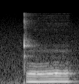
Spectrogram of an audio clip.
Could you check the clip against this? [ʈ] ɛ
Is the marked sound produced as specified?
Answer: yes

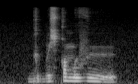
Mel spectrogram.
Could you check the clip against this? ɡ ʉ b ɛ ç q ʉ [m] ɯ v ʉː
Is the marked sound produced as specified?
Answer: yes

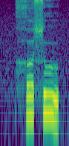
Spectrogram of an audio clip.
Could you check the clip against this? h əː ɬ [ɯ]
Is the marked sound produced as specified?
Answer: yes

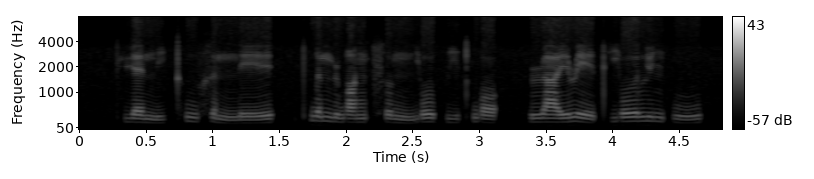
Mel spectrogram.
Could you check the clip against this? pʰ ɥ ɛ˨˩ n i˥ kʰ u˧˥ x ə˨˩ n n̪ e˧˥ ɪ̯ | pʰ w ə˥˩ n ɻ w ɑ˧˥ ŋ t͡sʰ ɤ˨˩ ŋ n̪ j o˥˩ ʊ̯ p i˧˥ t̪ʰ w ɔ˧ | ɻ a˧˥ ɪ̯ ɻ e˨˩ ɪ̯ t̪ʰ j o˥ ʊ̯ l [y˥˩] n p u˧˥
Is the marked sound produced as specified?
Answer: yes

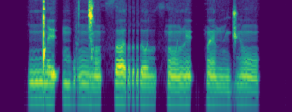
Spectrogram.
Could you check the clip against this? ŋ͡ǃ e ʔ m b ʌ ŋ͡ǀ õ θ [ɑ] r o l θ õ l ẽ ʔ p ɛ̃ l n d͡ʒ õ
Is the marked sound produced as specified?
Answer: no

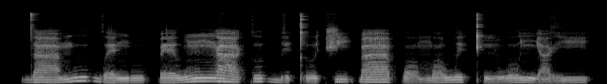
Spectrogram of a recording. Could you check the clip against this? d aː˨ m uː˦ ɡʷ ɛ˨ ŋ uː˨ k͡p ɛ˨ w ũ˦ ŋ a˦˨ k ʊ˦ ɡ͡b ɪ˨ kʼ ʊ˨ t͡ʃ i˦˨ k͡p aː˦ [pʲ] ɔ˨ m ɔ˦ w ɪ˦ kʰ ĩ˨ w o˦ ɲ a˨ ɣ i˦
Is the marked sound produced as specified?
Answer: no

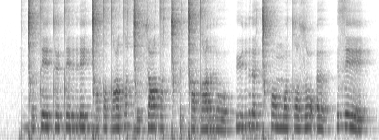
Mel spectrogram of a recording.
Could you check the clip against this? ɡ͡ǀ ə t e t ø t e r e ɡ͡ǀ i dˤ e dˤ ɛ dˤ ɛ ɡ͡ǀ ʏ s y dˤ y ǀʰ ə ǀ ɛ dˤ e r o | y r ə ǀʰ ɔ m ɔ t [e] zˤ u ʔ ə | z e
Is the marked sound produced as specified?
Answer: no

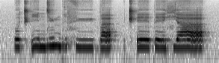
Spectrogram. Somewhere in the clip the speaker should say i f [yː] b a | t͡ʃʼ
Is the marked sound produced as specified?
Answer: yes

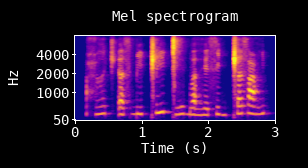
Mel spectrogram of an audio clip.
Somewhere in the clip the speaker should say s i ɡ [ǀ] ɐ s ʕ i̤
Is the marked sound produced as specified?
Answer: no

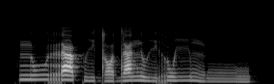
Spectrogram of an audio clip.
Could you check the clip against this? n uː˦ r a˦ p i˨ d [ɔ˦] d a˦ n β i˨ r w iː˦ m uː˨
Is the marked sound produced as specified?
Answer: no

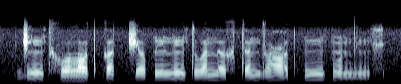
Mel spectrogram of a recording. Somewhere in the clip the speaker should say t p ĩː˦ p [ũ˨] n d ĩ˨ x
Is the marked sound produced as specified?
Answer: no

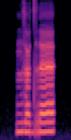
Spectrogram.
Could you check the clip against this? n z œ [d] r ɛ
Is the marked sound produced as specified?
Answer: yes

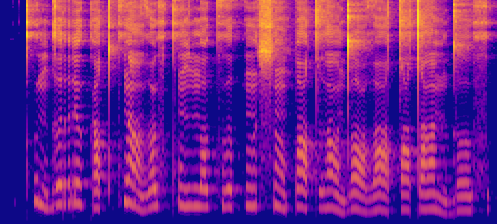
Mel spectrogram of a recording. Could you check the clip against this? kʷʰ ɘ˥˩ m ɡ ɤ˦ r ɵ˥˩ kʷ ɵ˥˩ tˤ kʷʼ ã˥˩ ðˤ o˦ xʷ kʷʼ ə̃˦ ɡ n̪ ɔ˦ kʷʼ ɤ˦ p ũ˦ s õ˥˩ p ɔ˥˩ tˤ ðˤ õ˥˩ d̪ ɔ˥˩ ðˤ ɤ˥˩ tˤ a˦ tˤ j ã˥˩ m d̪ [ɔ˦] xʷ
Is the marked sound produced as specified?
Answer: no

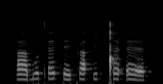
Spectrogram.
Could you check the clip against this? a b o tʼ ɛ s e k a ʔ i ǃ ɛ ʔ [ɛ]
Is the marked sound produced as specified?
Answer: yes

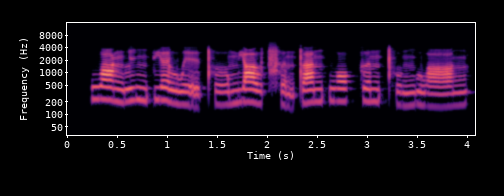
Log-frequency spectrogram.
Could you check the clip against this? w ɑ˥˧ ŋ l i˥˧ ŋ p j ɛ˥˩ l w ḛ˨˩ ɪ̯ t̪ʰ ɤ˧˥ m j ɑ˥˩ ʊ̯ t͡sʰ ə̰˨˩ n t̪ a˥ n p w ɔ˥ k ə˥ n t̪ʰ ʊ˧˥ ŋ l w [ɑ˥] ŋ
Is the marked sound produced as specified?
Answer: no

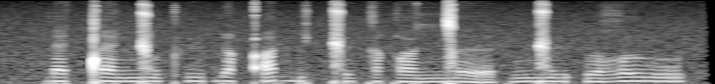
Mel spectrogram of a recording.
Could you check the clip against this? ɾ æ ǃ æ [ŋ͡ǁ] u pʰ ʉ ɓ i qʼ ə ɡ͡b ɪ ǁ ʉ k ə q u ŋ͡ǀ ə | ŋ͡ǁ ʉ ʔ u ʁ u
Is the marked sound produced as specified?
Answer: yes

